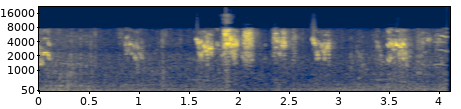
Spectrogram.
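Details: Budgerigar mating chatter: a few separated clusters of harsh, high squawky notes after a quieter opening.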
